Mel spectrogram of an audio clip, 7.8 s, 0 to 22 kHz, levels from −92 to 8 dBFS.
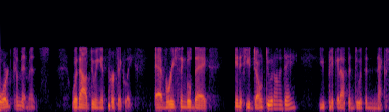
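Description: From start to finish the speech runs through the iLBC codec, cut off at 3.7 kHz with 30 ms frames coded independently, so it sounds narrow, slightly rough and synthetic.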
